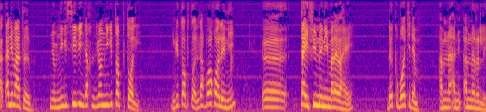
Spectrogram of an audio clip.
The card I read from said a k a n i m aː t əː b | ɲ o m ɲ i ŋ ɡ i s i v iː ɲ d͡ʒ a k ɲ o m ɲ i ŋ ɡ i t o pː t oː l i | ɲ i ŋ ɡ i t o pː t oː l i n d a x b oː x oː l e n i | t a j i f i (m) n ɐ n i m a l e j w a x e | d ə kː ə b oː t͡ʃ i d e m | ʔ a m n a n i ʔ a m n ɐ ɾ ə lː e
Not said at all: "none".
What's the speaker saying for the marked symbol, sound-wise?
m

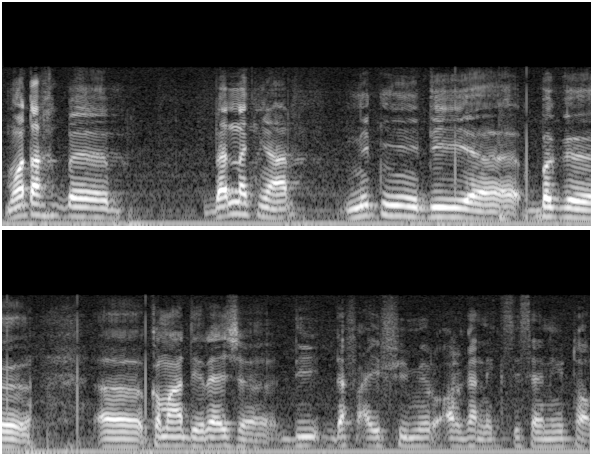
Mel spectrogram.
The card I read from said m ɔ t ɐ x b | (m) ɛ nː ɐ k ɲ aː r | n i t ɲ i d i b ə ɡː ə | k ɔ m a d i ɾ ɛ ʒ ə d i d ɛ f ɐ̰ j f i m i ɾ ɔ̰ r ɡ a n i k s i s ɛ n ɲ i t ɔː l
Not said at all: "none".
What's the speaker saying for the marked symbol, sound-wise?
b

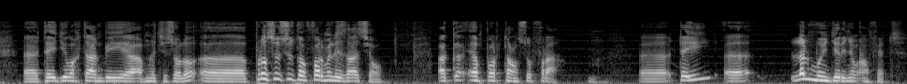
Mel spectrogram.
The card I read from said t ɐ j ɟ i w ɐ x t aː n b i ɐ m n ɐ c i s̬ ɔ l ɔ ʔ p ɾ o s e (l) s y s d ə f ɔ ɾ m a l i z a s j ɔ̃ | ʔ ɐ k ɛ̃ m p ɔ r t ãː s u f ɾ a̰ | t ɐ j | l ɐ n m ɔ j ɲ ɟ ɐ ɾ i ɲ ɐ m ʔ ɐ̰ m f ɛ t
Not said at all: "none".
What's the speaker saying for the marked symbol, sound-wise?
none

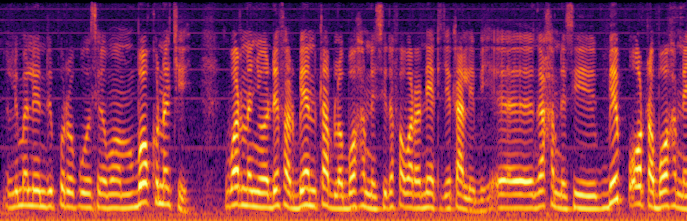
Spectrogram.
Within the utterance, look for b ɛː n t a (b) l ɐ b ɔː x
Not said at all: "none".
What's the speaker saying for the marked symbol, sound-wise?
b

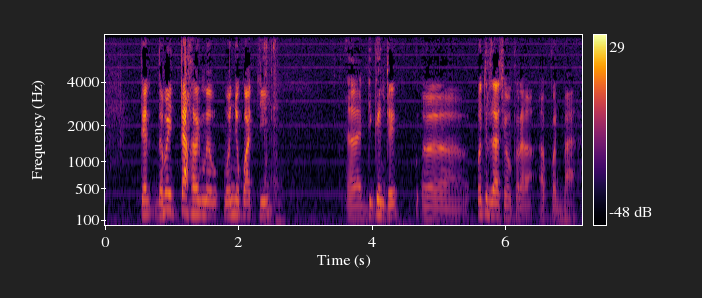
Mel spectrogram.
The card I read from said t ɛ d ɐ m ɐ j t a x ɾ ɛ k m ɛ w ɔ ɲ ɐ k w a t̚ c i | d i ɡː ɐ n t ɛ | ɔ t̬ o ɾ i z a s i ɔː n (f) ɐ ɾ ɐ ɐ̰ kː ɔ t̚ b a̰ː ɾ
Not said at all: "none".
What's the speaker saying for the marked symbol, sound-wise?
f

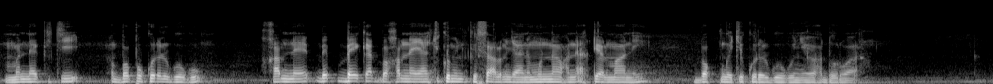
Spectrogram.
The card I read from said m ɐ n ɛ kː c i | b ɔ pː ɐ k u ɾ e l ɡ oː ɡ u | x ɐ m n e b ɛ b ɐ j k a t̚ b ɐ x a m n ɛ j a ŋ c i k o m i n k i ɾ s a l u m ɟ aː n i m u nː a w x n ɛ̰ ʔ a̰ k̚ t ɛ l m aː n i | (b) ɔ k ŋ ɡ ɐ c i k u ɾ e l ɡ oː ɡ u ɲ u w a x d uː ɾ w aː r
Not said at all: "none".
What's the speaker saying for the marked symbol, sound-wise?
b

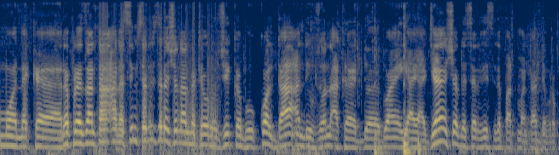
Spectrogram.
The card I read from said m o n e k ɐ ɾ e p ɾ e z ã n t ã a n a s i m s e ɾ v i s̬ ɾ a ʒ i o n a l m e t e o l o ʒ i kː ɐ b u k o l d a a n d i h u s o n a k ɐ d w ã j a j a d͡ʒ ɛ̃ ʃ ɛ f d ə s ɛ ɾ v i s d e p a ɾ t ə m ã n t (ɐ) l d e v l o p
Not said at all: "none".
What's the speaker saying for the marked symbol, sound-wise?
a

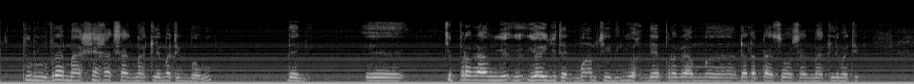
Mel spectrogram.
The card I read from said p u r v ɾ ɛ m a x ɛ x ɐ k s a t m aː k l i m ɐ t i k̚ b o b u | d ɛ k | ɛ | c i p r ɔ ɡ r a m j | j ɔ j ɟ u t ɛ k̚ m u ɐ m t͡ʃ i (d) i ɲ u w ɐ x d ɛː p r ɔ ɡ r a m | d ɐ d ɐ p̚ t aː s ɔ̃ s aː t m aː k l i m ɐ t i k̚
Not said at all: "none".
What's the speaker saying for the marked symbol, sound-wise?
d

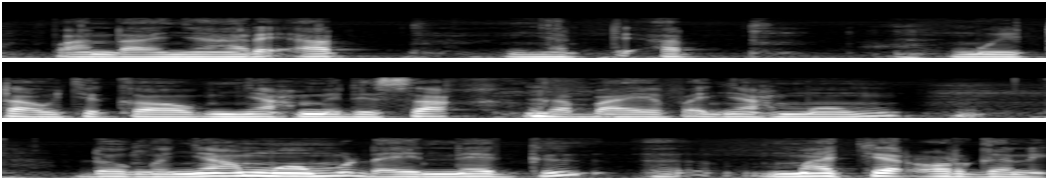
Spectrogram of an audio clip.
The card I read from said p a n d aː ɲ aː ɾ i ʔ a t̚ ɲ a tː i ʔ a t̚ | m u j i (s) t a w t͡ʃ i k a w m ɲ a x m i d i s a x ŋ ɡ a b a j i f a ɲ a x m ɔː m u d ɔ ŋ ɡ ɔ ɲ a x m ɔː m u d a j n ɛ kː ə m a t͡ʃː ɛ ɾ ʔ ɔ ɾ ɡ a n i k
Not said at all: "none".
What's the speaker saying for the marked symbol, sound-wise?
none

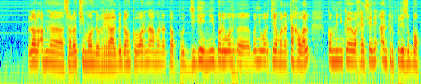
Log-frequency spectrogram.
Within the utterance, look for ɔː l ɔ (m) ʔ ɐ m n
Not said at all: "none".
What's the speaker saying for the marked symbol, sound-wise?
none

